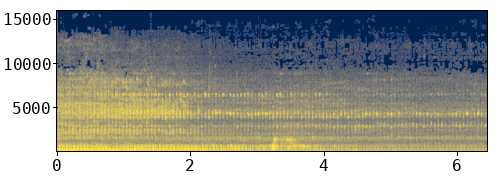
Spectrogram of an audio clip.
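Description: Sawmill running in the background: a steady engine sound with many even tones that grows gradually quieter. About three seconds in, a short, sharp pitched sound briefly stands out above it.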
